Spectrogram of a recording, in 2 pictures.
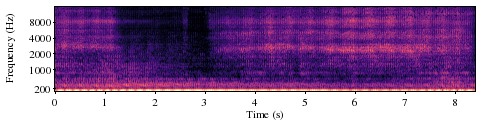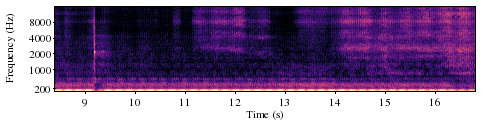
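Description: A scroll saw hums and chatters rapidly as it runs close by.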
